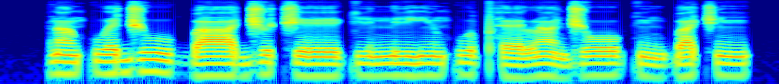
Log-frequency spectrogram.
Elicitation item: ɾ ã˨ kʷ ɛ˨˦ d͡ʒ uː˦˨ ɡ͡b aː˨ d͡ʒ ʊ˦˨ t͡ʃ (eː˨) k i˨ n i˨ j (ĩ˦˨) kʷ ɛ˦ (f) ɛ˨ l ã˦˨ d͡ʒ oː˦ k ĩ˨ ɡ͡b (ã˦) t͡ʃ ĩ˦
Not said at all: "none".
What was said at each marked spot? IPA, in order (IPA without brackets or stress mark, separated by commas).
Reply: eː˨, ĩ˨, pʰ, a˦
